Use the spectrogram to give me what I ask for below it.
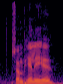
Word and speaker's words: Jean-Pierre Lihou: Jean-Pierre Lihou. – We'll try and say that with an Irish accent. That's Jean-Pierre Lihou. Did I pronounce that correctly? – That's it, Channel Islands.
